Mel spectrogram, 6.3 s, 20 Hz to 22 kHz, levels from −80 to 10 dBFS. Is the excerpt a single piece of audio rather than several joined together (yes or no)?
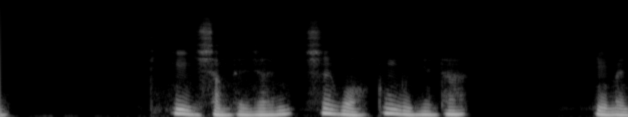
no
